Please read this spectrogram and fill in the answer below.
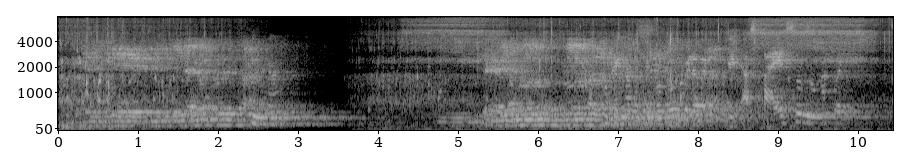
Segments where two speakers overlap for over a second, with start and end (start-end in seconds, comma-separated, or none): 6.8-8.2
